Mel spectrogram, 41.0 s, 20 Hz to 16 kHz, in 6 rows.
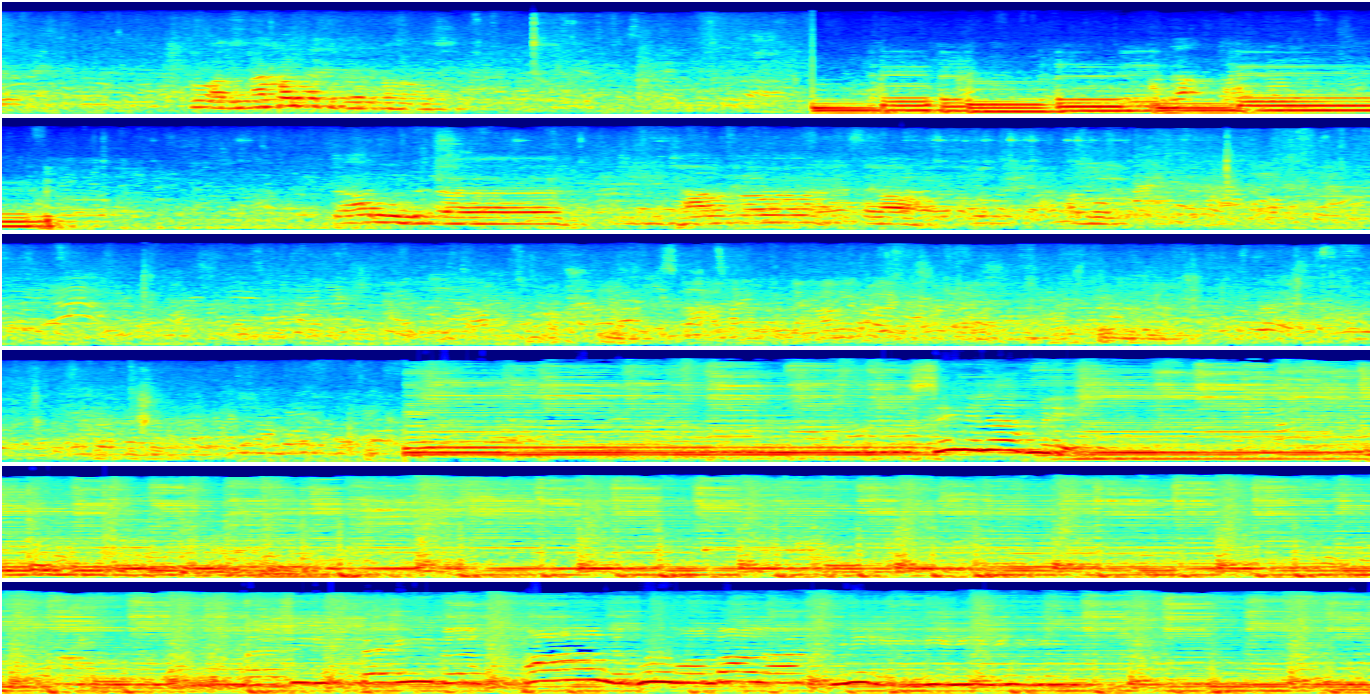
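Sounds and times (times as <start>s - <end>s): crowd chatter: 0.0s - 41.0s
drum kit: 4.1s - 7.4s, 22.6s - 41.0s
amplified electric guitar chord: 4.1s - 7.6s, 22.6s - 31.6s
band playing: 4.1s - 7.9s, 22.5s - 41.0s.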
